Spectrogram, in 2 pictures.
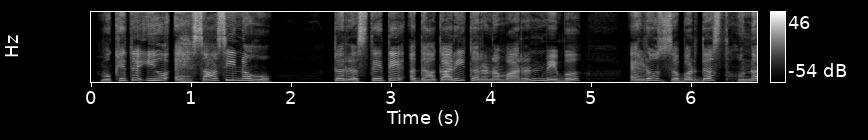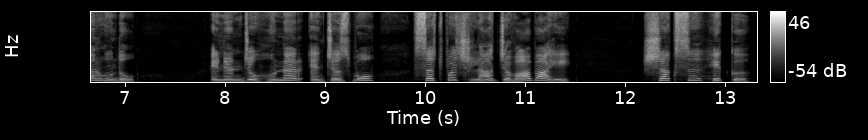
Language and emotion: Sindhi, surprised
